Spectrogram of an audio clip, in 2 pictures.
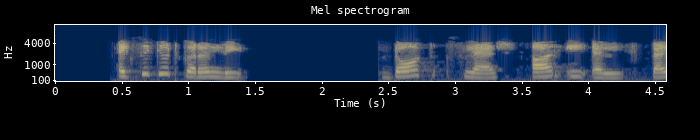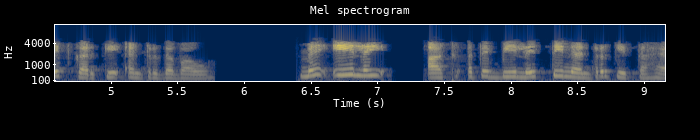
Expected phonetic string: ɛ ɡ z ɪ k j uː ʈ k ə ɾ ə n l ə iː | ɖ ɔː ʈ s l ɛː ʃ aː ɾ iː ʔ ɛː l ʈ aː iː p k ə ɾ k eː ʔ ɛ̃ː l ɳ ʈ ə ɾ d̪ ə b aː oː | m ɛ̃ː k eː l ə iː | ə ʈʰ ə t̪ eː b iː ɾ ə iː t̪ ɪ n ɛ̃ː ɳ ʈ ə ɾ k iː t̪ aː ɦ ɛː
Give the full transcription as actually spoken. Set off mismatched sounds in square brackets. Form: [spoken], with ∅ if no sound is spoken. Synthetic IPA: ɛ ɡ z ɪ k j uː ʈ k ə ɾ ə n l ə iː | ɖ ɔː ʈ s l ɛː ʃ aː ɾ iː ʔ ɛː l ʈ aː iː p k ə ɾ k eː ʔ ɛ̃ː [∅] ɳ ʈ ə ɾ d̪ ə b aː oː | m ɛ̃ː [ʔ] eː l ə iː | ə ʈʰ ə t̪ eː b iː [l] ə iː t̪ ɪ n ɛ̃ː ɳ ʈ ə ɾ k iː t̪ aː ɦ ɛː

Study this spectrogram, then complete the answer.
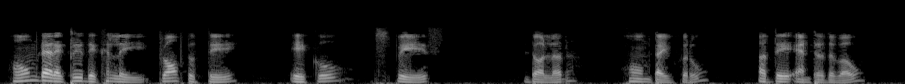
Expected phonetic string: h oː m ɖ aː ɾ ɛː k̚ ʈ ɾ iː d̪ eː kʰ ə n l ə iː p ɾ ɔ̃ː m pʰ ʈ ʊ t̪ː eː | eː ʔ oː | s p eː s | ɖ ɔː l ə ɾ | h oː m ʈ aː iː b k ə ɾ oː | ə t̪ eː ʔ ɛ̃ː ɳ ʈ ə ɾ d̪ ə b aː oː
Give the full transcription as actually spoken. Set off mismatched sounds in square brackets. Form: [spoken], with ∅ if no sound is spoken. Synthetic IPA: h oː m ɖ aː ɾ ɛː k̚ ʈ ɾ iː d̪ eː kʰ ə n l ə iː p ɾ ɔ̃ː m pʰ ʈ ʊ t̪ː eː | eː [k] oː | s p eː s | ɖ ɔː l ə ɾ | h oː m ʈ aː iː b k ə ɾ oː | ə t̪ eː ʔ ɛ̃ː ɳ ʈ ə ɾ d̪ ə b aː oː

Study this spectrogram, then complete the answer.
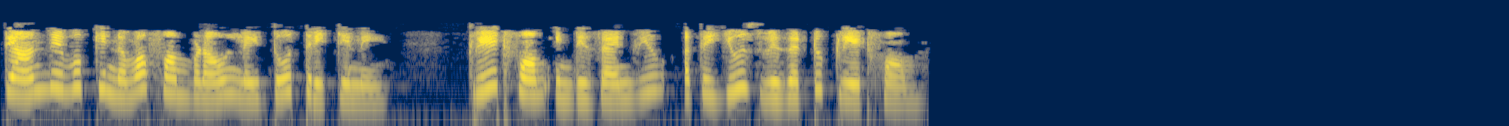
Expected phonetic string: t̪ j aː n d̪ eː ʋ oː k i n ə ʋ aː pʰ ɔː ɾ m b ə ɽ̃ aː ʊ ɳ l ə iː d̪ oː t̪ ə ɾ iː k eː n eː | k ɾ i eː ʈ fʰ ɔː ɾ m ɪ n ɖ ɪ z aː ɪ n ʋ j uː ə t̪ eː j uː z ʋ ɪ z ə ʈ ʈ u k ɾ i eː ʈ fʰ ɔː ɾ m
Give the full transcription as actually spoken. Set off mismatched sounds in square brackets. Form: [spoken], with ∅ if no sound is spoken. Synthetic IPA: t̪ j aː n d̪ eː ʋ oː k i n ə ʋ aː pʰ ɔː ɾ m b ə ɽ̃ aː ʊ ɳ l ə iː d̪ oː t̪ ə ɾ iː k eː n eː | k ɾ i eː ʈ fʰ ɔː ɾ m ɪ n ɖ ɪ z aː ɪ n ʋ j uː ə t̪ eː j uː z ʋ ɪ z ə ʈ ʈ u k ɾ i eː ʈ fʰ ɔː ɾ m

